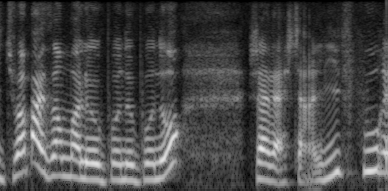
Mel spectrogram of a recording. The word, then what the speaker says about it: Ho'oponopono: si tu connais le rituel alors on va prononcer Ho'oponopono.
